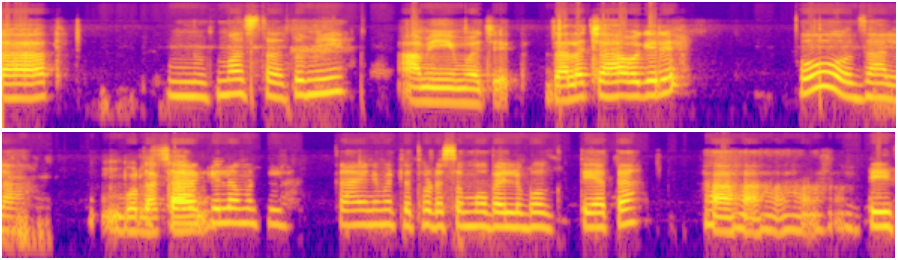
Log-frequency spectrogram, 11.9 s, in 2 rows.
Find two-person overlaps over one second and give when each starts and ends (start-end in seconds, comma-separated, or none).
none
